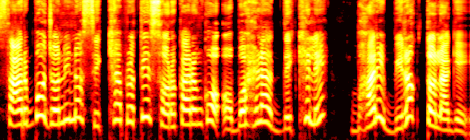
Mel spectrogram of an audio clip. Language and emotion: Odia, angry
